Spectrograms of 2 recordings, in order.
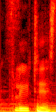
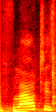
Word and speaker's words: flautist: No, in America it's flutist. Flutist. And in the UK it's always the way, isn't it? The UK and the US, we've always got a different way of pronouncing things.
